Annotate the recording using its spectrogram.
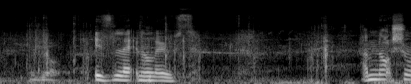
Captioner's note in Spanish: ruido de gallos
